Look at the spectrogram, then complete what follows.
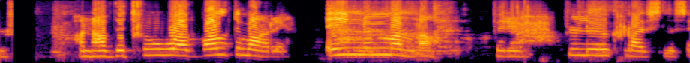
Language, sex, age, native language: Icelandic, male, 12, Icelandic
